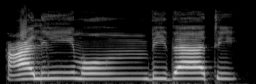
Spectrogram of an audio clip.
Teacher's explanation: با حروف القلب میں سے ہے، قلب کا معنی ہے بدل دینا، تو ہم تنوین کو ہلکی میم میں بدل کے اور غنہ کے ساتھ یہ حکم کو ادا کریں گے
